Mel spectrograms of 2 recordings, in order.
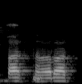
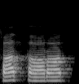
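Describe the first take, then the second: First: The final t is released with audible breath. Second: The final t is held with no breath. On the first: The speaker calls it right. "dibacanya ada eh, apa eh, angin yang keluar" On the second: The speaker calls it wrong. "Kalau dibacanya tidak keluar angin"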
